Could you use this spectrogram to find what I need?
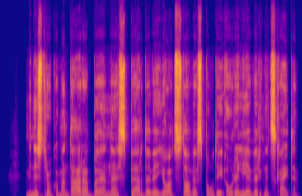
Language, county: Lithuanian, Šiauliai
